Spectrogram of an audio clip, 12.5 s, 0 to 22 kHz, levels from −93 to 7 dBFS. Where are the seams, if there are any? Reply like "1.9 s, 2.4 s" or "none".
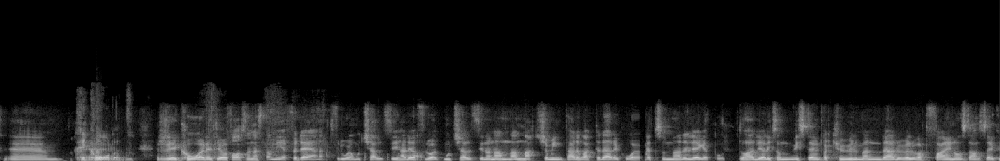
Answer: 2.8 s, 4.1 s, 9.0 s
